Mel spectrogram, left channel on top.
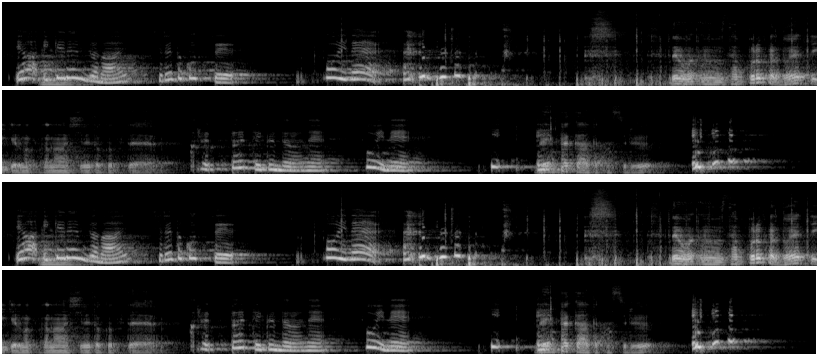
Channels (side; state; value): both; normal; correlation 0.95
